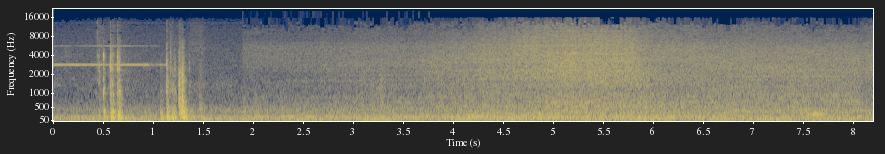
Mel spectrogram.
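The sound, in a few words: automatic car wash running with soap and water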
